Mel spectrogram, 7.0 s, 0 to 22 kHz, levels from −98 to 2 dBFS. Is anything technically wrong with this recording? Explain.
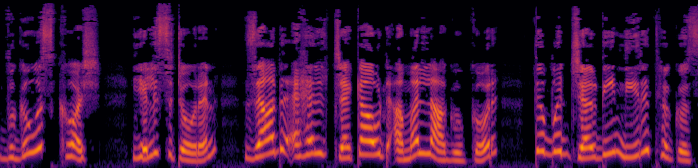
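Yes. Generation loss runs through the whole speech clip. The speech sounds swirly and hollow, with smeared consonant attacks, more degraded than a single encode at what sounds like around 96 kbit/s AAC-LC would leave. The likely cause is about seven rounds of decoding and re-encoding, each quantising on a shifted frame grid so the noise and dropouts accumulate. A spectrogram shows patchy, flickering holes across the upper bands below 20 kHz and smeared onsets, and the waveform's transients look softened.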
